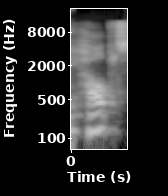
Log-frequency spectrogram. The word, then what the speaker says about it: Helpt: We pronounce the company Helpt, not Helpt, but it is, Get Helpt.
